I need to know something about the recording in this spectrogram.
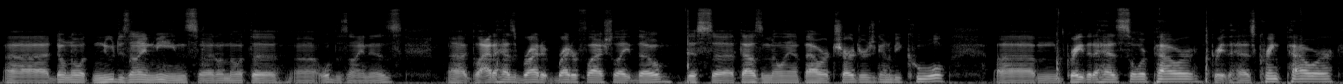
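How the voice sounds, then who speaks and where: A man's voice: fairly low pitch, moderate pace. A man doing a casual, laid-back unboxing narration as a product reviewer, speaking in colloquial language. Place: indoors at a wooden workbench.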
